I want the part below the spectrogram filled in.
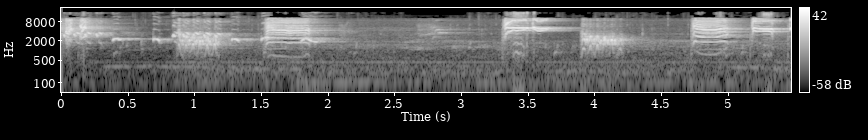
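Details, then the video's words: Greater green leafbird on a training master for cage birds: scattered phrases of harsh buzzy notes, bright whistles and squeaky slurs, each separated by short gaps. "MASTERAN CUCAK IJO // LANGSUNG GACOR"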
